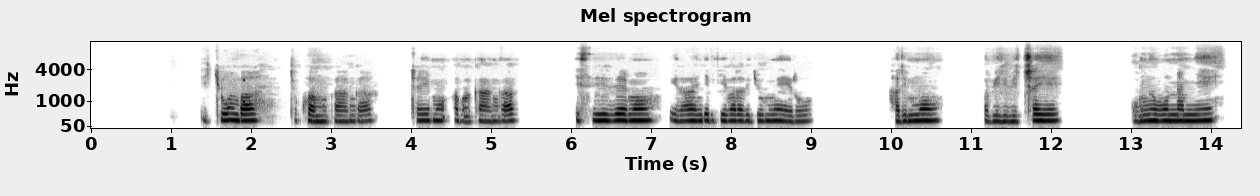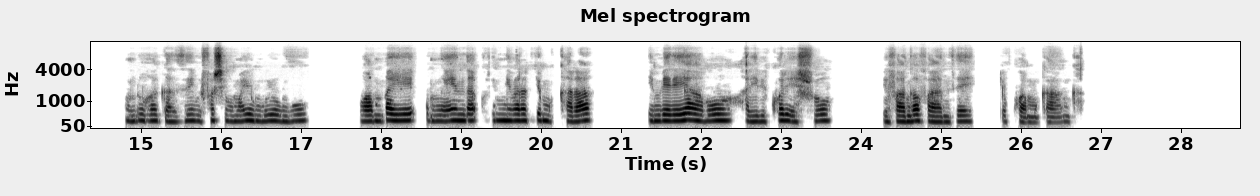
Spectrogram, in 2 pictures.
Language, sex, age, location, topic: Kinyarwanda, female, 36-49, Kigali, health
